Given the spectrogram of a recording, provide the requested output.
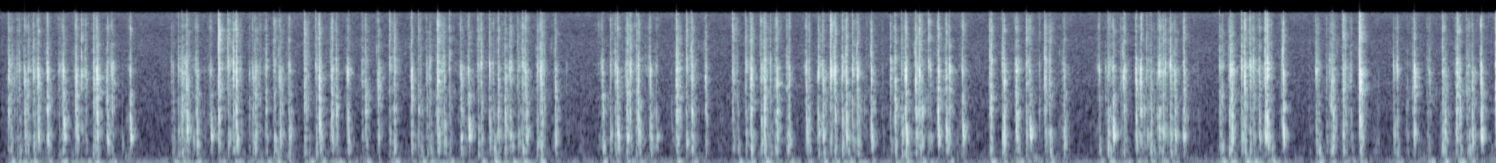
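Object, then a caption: Plastic membrane keyboard. Both hands tap with their fingertips on a pink plastic Royche Disney Mickey Mouse retro membrane keyboard with round black keycaps. The typing makes rapid, soft, bright plastic clicks with very little ring, broken by a few brief pauses between bursts.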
